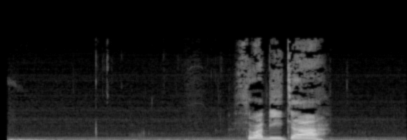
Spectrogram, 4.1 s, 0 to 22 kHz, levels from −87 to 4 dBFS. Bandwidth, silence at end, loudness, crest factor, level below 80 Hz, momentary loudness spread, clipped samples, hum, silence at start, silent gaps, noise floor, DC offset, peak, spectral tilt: 16 kHz; 0.8 s; -14 LUFS; 20 dB; -40 dBFS; 24 LU; under 0.1%; none; 0.1 s; none; -47 dBFS; under 0.1%; 0 dBFS; -3.5 dB/octave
